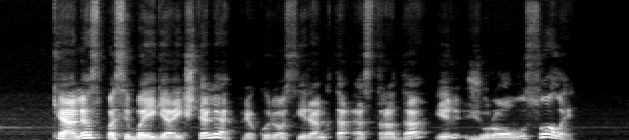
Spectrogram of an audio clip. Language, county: Lithuanian, Šiauliai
